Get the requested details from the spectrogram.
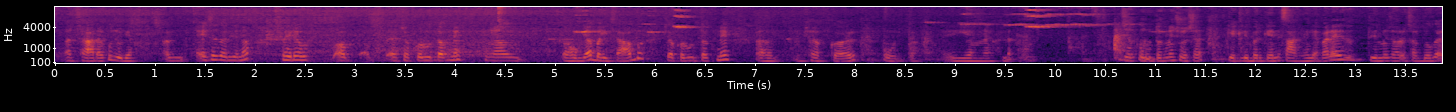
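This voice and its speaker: A woman revising her notes aloud in a casual study session, thinking out loud and stumbling over half-remembered words. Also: mid-range voice, background noise.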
